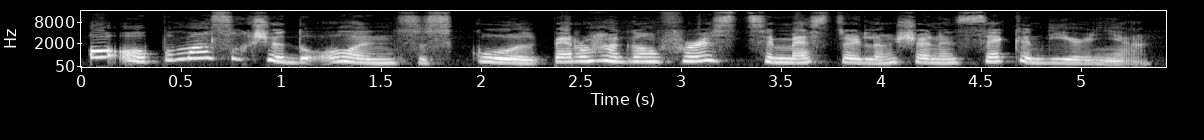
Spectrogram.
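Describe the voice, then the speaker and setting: A woman's voice: a little high, big pitch swings, measured pace, pushed and bright, no echo, heavily acted. A woman acting a formal, efficient bank manager in an office drama, with a Filipino accent. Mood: concerned, serious. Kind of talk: acted office drama dialogue in Tagalog and English.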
